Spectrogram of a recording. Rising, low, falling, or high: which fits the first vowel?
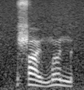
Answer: falling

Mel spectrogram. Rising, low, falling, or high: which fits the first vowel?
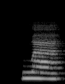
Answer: high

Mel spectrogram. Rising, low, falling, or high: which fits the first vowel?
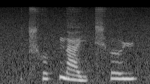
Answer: rising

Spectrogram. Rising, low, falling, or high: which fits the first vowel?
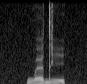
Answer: low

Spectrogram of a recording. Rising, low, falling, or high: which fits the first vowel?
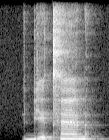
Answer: low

